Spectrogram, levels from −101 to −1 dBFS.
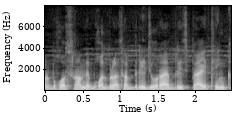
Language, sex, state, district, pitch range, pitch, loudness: Hindi, male, Maharashtra, Mumbai Suburban, 105-110 Hz, 110 Hz, -19 LUFS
